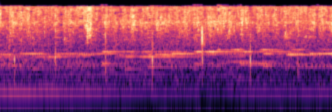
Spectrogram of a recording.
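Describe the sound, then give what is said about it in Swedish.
Steady rain falling, a dense hiss with scattered sharper drops tapping irregularly, over a low constant hum. No voices. “Nu går du här i regnet, rädd för en oviss framtid som du inte kan förutse.”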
